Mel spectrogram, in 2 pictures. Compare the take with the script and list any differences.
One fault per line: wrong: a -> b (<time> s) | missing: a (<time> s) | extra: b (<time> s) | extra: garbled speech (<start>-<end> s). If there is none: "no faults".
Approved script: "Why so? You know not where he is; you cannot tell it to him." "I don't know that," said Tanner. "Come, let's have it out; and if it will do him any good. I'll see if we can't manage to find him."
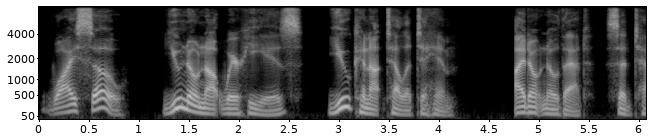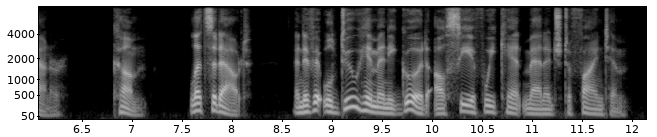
missing: have (7.8 s)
